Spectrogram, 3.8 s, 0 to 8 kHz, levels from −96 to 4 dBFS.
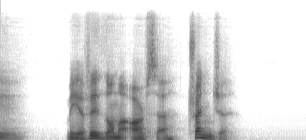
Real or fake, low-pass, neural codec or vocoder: fake; 7.2 kHz; codec, 16 kHz, about 1 kbps, DyCAST, with the encoder's durations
